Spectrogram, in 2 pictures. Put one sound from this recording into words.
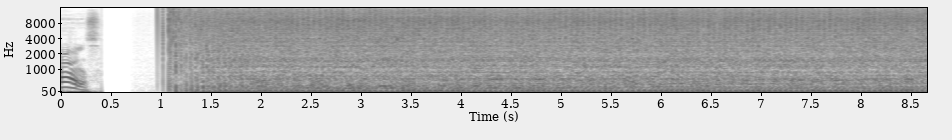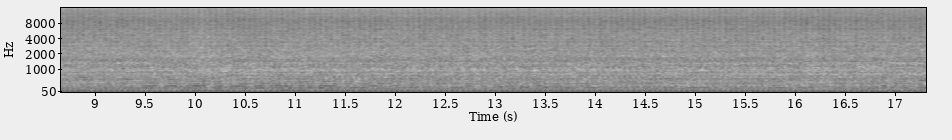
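A jet of water hisses steadily from a pressure washer wand.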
